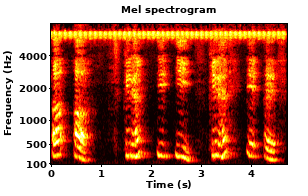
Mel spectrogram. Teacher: इनका उच्चारण कर रहे हैं तो यहां पे ओठ जो है दोस्तों गोल नहीं हो रहा है ए ध्यान रखेंगे इसीलिए ये कहलाते हैं अवृत्त मुखी स्वर अब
